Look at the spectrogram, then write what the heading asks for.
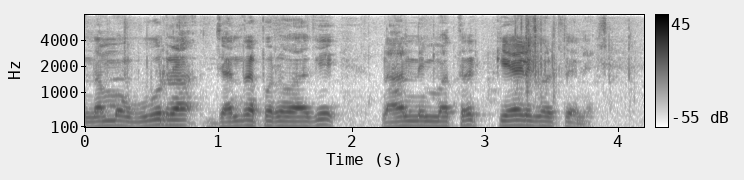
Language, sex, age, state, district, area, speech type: Kannada, male, 60+, Karnataka, Udupi, rural, spontaneous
